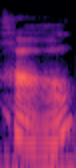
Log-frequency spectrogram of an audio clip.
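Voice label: "hao3", Mandarin Chinese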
